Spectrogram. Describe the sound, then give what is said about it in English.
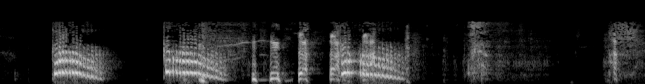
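A duck call is blown, sounding a series of loud, nasal quacks: two drawn-out honks, a quick choppy run, another long quack, then a few fainter raspy ones trailing off. “All right, that was uh, that was a duck call for those uh, wondering, and we'll.”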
